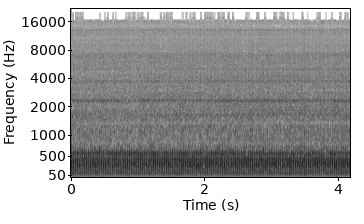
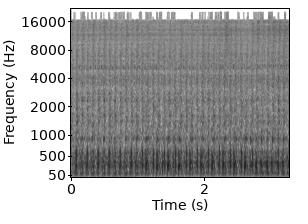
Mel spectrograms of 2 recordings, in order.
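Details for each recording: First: Jenny K-style pump 2 hp compressor with a failed unloader, pilot valve clogged by oil debris from storage: steady, even rapid thumping about three and a half beats a second, no knock or hiss, building pressure normally before short cycling starts near 50 psi. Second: Jenny K-style 2 hp air compressor pump builds to about 50 psi, then the pilot valve, clogged with oil debris, won't unload the head, causing rapid machine-gun chatter about three beats a second; short cycling from a failed pilot valve.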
